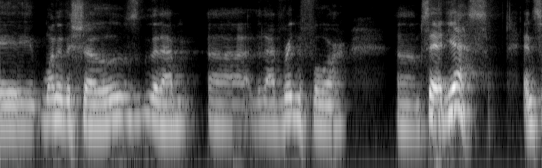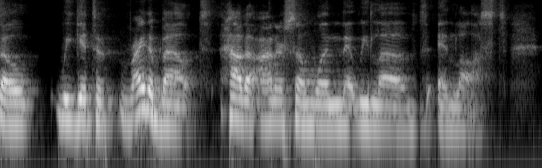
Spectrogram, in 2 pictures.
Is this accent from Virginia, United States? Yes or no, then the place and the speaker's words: yes; Charlottesville, Virginia, United States; Like I'm from Charlottesville, Virginia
